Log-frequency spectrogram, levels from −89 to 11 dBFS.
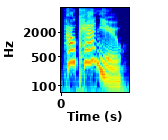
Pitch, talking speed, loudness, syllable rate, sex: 270 Hz, 195 wpm, -17 LUFS, 3.5 syllables/s, female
